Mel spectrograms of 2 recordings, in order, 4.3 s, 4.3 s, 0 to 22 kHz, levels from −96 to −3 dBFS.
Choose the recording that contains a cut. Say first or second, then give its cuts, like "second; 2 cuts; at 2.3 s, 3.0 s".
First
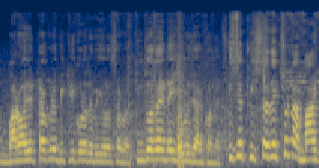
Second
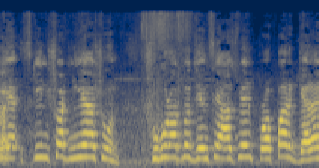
first; 1 cut; at 3.1 s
